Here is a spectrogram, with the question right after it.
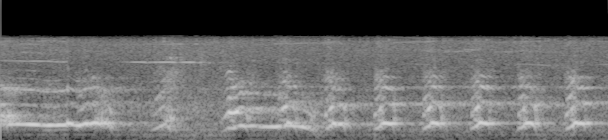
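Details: Treeing Walker Coonhounds Lady and Cooper in North Carolina, fired up on a coon skin: one long wavering howl, then a run of short rhythmic bawling barks, roughly three per second, each with a falling tail.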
